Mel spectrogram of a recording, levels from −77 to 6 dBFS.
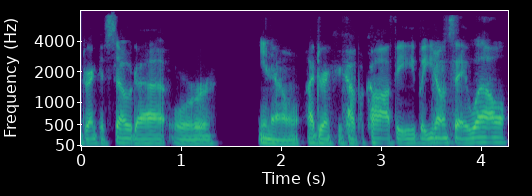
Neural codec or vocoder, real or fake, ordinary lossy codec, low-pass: none; real; AAC, 32 kbps; 7.2 kHz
